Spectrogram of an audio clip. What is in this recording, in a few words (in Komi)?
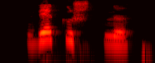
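"векыштны", Komi, female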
